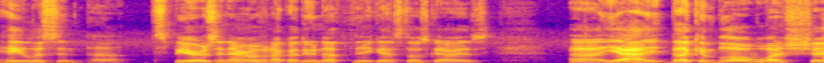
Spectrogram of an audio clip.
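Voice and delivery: ordinary talk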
